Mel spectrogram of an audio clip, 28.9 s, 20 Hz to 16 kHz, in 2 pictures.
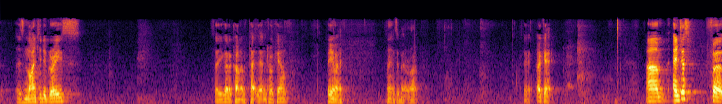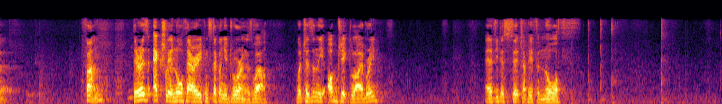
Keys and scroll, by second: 8.9 shift+super+Tab, 25.3-27.1 typing, 27.6 shift+Return.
